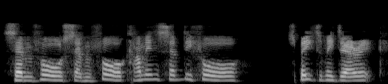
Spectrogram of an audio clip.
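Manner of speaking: high, loud call into the mic; controller on the radio. Acted. Minicab controller calling her driver by microphone. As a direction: summon the driver over the radio. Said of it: "the controller leaned into her microphone".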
